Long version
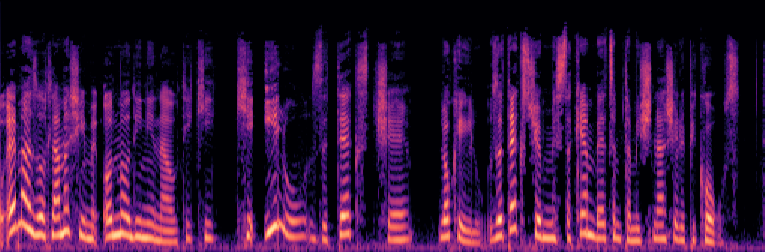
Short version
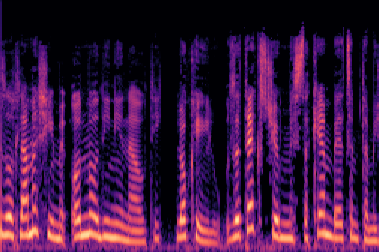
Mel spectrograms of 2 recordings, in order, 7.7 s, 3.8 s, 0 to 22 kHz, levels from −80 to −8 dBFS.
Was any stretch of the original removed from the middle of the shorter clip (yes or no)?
yes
